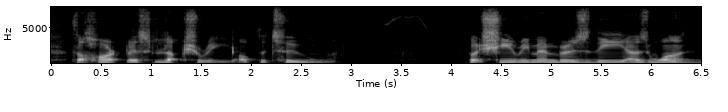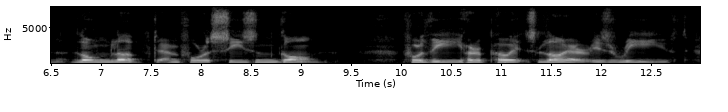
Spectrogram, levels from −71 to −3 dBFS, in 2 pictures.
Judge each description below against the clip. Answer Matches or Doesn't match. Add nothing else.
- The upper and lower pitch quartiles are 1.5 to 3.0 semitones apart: Doesn't match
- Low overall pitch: Doesn't match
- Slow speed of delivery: Matches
